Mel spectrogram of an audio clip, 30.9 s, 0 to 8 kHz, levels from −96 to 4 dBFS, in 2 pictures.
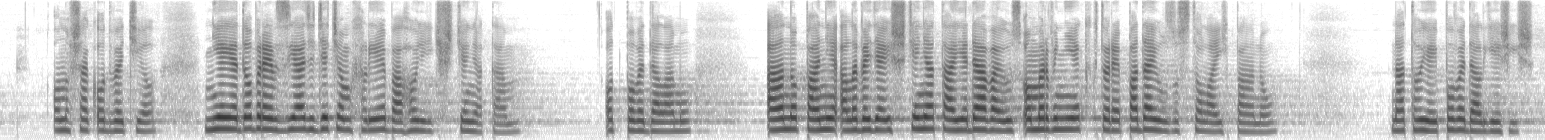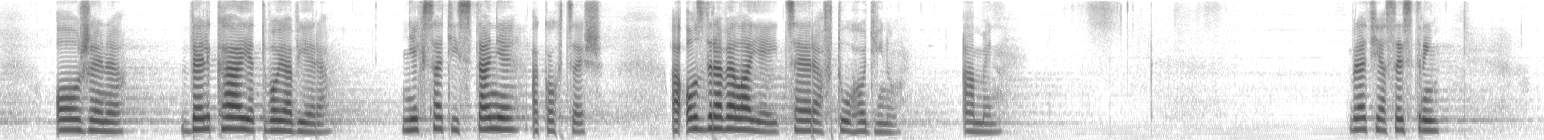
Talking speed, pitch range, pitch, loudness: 105 wpm, 200-230 Hz, 215 Hz, -28 LUFS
